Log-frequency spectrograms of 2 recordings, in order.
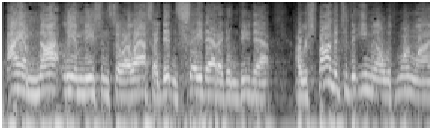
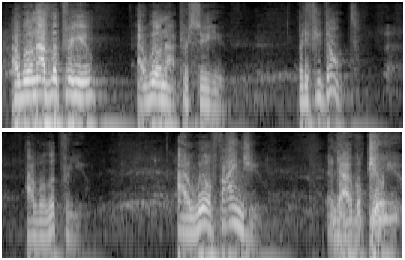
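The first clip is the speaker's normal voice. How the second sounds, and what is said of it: Imitates Liam Neeson, not convincingly. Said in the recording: “that wasn't really a good Liam Neeson impersonation”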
